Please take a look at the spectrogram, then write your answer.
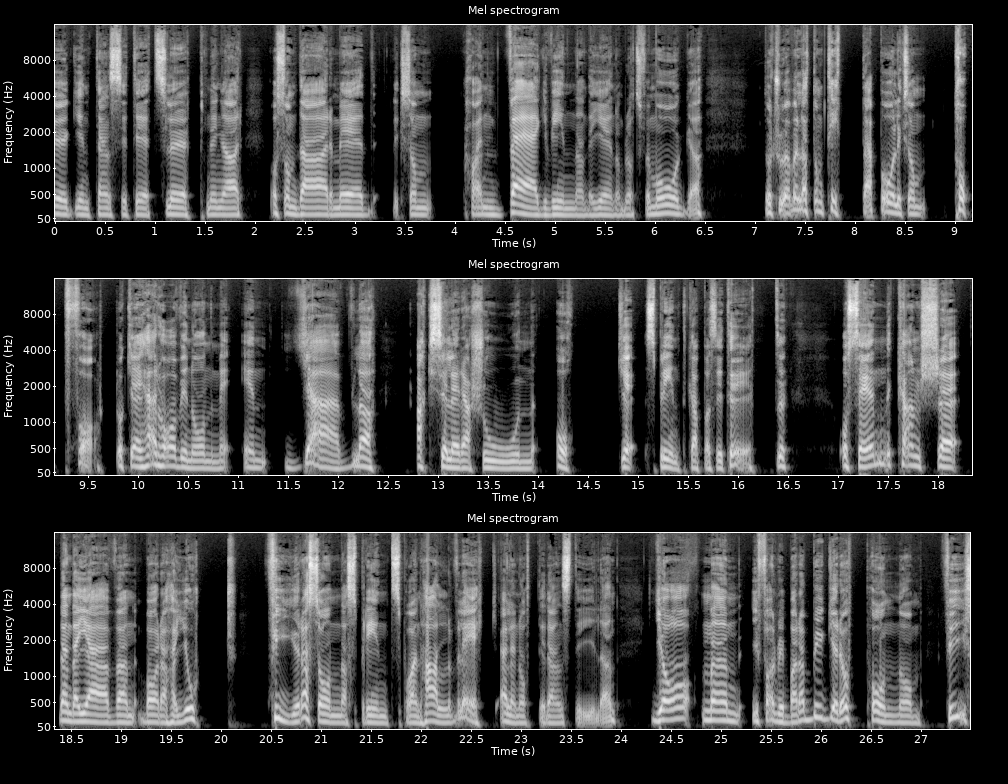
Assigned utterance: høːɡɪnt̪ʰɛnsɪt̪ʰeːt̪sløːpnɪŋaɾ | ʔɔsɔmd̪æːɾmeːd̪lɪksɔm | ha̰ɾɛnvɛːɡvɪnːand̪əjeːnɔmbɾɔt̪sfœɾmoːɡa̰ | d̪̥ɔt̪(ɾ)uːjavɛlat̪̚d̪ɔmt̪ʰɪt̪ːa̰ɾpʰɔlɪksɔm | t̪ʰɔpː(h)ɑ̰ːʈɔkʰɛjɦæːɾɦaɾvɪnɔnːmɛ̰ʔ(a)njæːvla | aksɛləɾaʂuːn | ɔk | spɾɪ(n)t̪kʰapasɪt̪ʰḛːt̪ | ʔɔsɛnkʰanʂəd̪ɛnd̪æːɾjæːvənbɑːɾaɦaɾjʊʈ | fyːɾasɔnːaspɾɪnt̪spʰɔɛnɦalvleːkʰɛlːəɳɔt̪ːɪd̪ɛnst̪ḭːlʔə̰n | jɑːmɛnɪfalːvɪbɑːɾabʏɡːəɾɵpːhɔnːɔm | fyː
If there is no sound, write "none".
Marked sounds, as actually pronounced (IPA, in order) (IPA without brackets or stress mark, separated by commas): ɾ, f, ɛ, n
